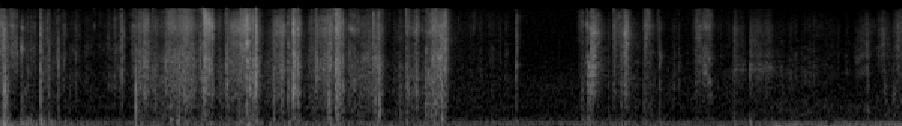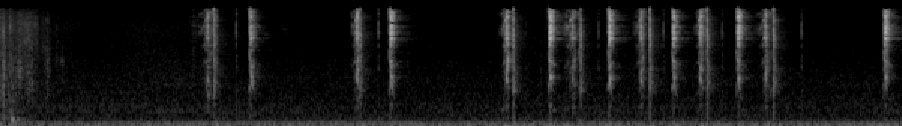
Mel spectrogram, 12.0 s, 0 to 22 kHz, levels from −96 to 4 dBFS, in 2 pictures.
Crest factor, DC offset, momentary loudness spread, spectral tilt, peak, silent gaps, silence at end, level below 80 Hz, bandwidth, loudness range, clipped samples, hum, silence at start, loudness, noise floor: 34 dB; under 0.1%; 26 LU; 2 dB/octave; -4 dBFS; none; 0.05 s; -68 dBFS; 17 kHz; 21 LU; under 0.1%; none; 0 s; -33 LUFS; -66 dBFS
